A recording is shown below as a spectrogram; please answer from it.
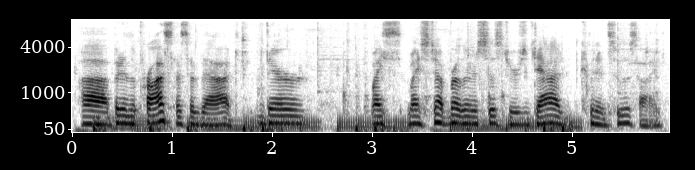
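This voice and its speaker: A woman's voice: sits low, steady tone, moderate pace, over music. A middle-aged American woman telling personal stories in a casual, rambling, reflective monologue. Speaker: personal storyteller.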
